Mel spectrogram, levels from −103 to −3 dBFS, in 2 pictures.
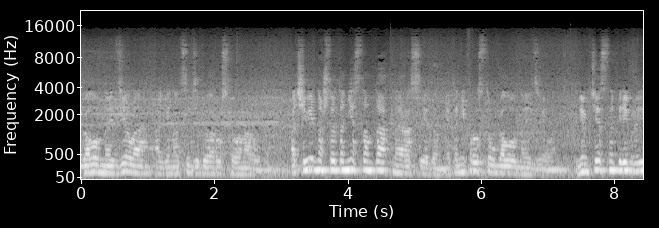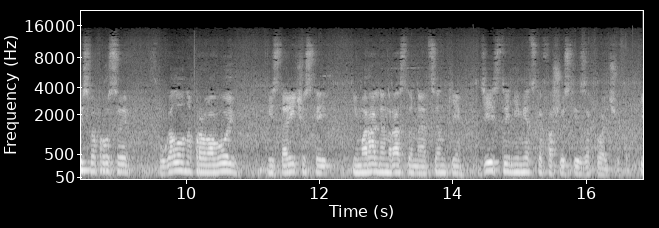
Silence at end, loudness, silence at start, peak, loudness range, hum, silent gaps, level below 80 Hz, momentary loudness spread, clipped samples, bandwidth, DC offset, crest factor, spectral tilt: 0 s; -16 LUFS; 0 s; 0 dBFS; 3 LU; none; none; -48 dBFS; 8 LU; under 0.1%; 13 kHz; under 0.1%; 14 dB; -6 dB/octave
